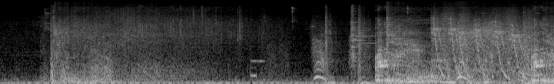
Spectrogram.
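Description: A frag grenade blast in the Star Wars game KOTOR, set on Taris amid a fight with rakghouls, heard as a sharp crack and then a rumbling burst over steady low background noise, with no voices.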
